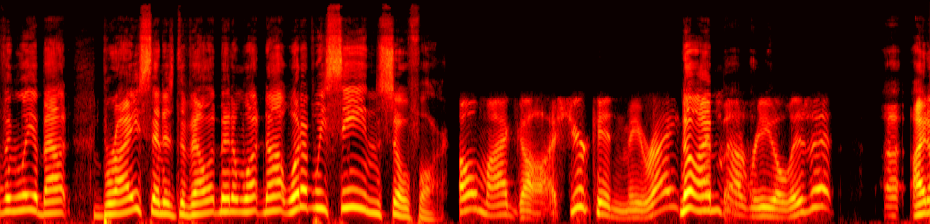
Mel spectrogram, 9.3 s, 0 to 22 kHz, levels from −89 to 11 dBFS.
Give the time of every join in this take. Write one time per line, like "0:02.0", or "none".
0:00.9
0:04.5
